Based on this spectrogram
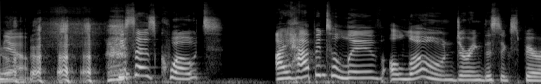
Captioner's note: laugh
